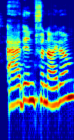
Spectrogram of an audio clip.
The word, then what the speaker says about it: ad infinitum: You need the it's a Latin phrase. So I think you need the ad part at the beginning.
